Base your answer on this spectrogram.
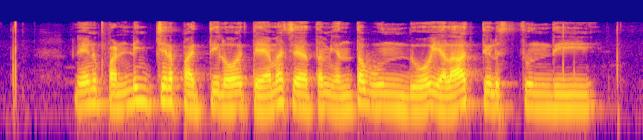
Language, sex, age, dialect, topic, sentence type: Telugu, male, 18-24, Central/Coastal, agriculture, question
